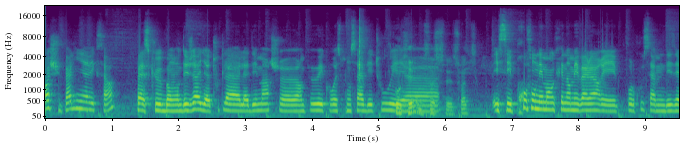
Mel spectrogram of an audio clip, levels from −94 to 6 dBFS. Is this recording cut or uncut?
uncut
